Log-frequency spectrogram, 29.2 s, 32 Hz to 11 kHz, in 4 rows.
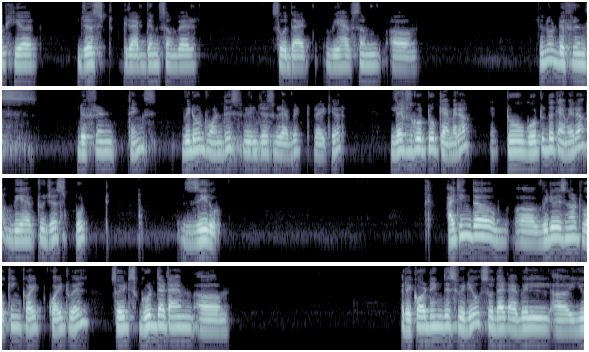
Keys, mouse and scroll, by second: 1.8 middle click, 2.6 g, 6.1 click, 7.0 scroll, 8.2 click, 9.1 2, 10.0 g, 10.9 click, 12.4 g, 19.0 click, 19.2 click, 22.6 click.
